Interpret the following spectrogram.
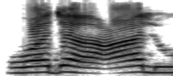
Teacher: वाव साकिन के पीछे पेश है वाव मद्दा, 2 साकिन तक खींचेंगे इसको, यानी लंबा करेंगे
